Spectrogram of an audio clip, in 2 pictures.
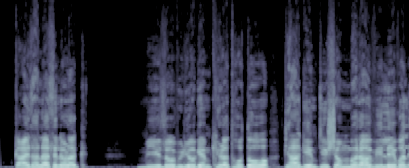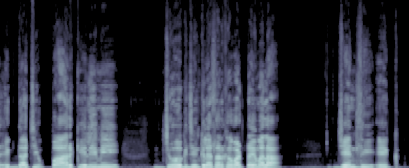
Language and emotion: Marathi, happy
